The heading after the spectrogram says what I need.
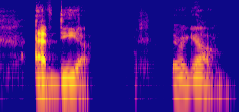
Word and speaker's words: Avdija: Avdija.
